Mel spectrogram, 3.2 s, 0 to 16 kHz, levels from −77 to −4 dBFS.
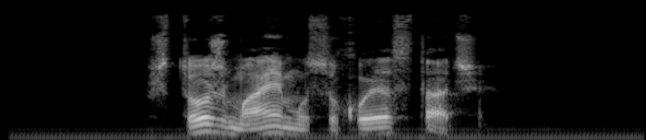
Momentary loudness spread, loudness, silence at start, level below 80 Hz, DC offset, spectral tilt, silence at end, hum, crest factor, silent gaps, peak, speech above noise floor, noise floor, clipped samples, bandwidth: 11 LU; -29 LUFS; 0.75 s; -62 dBFS; under 0.1%; -3 dB/octave; 0.85 s; 50 Hz at -55 dBFS; 22 dB; none; -10 dBFS; 34 dB; -63 dBFS; under 0.1%; 11.5 kHz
